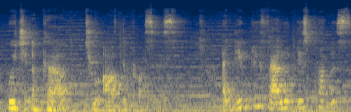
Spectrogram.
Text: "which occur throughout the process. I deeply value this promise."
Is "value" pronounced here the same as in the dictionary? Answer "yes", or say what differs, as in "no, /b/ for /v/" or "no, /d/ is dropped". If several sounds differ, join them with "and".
no, /f/ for /v/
